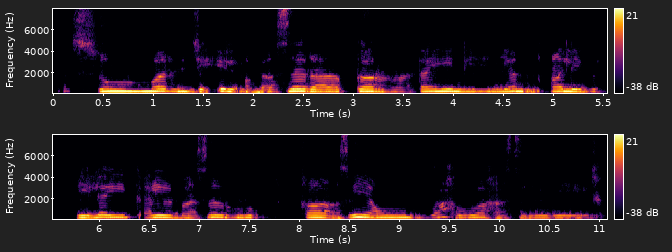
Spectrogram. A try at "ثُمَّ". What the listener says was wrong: جی ماشاء اللہ، جو ثم، جو فرسٹ لیٹر ہے سین سا، وہ سین جیسا ثم نہیں ہوگا، ثم ہوگا، ٹھیک ہے، سا ہاں جی جی ایسے، ٹھیک ہے انشاءاللہ۔ اور ثم ارجع البصر، با باریک ہوگا لیکن صاد اور رو موٹا کریں گے، کرتینی میں رو کو پھر سے ہے نا،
